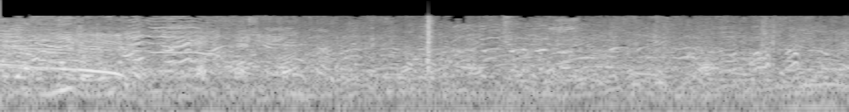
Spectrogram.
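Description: Crowd chatter: many voices talking over one another. One voice calls out in a long falling tone in the first second, and there is a single short click about three seconds in.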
